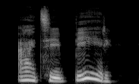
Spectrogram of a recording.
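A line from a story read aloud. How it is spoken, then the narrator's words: Chuckling woman. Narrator (Russian): я хохотнула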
